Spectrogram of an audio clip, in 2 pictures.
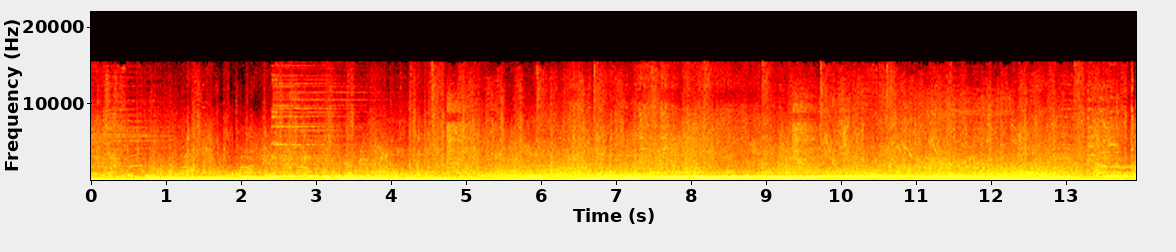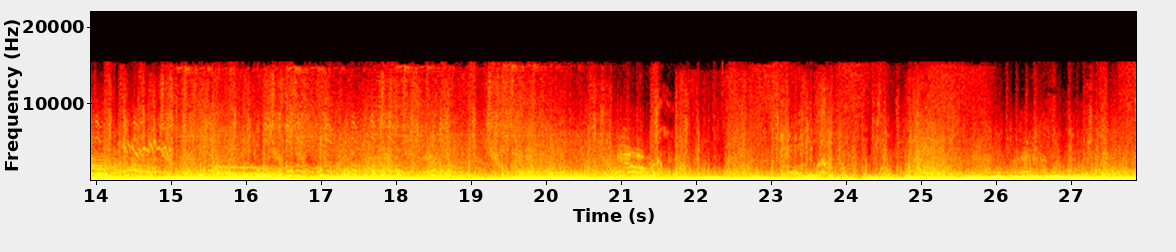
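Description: Battle sound effects clash, crackle and explode without pause.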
